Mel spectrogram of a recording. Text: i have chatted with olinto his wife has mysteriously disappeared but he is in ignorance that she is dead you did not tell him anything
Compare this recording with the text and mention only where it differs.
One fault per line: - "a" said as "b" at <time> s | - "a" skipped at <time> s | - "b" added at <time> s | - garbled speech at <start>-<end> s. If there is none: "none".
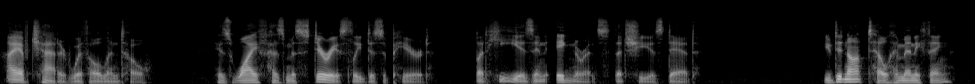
none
